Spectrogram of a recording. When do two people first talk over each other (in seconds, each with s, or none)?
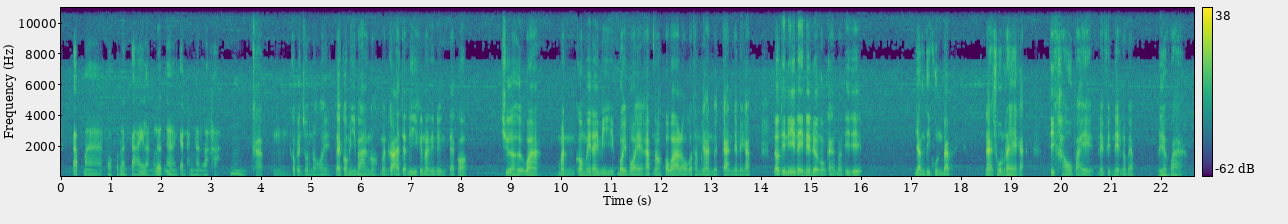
none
